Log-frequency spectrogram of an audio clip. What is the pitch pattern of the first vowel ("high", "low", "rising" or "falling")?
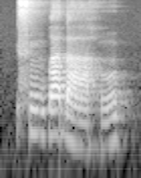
high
